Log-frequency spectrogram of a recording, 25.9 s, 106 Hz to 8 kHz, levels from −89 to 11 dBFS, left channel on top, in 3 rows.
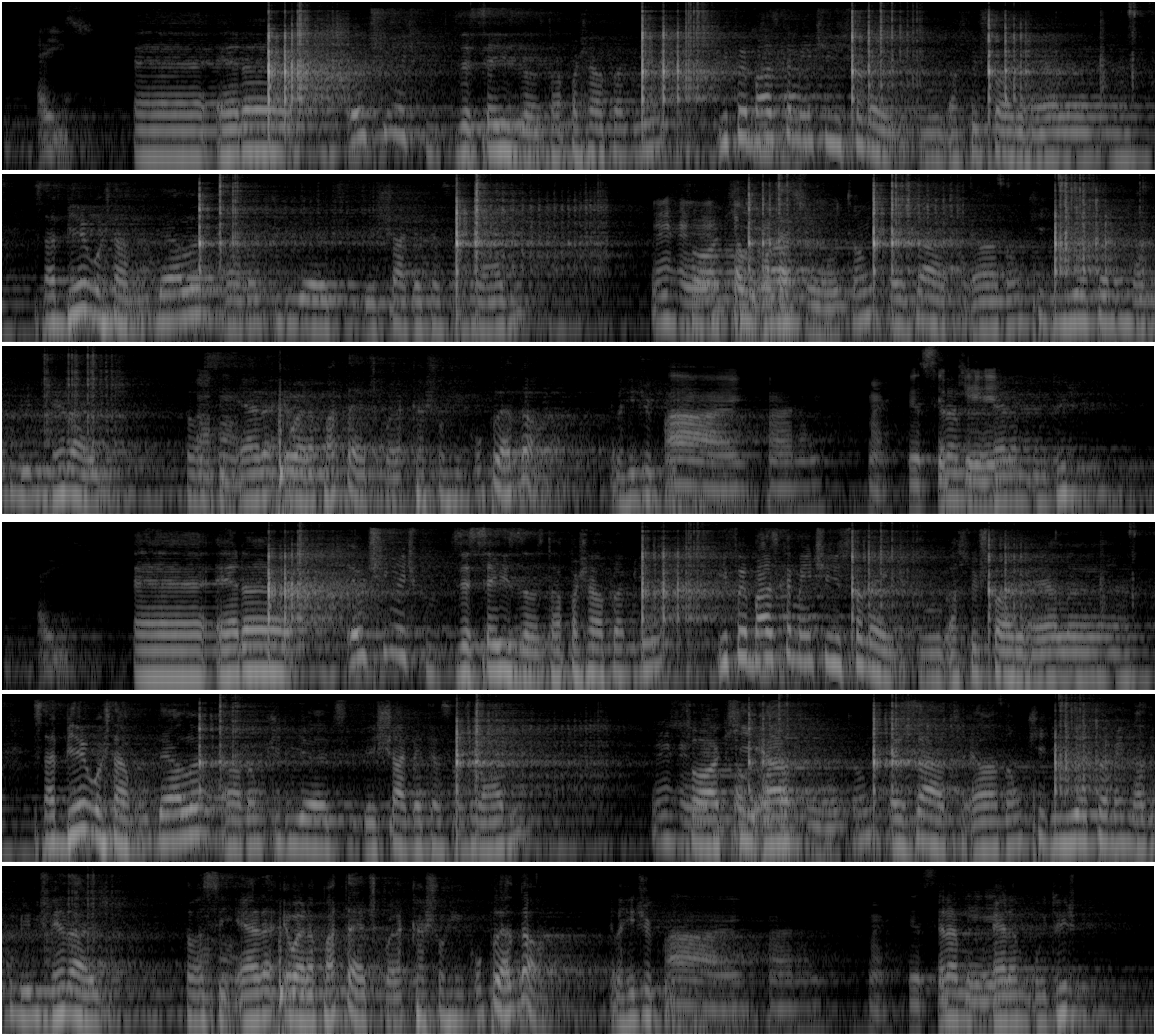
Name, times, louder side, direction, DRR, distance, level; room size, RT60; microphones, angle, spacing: voice 1, 0.3-0.6 5.6-6.0 13.5-15.3 18.7-19.1 22.3-23.5 23.8-24.8, left 4 dB, 90° left, 0.9 m, -50 dB
voice 2, 1.0-2.2 2.6-12.6 13.6-14.6 15.3-18.1 18.7-21.4 21.8-22.4 24.3-25.3, right 3 dB, 60° right, 0.8 m, -45 dB
sound 1, 2.0-2.6 3.3-3.7 4.8-5.4 6.4-6.9 7.2-8.0 8.2-8.7 10.1-11.6 12.0-13.2 14.2-14.8 15.2-16.2 16.5-18.2 19.2-19.8, left 4 dB, 25° left, 1.0 m, -44 dB
25.0 x 25.0 x 7.3 m
head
